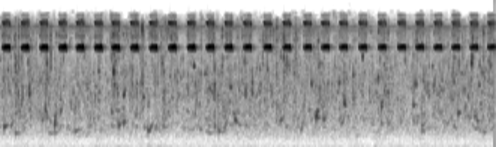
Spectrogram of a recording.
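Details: Cricket chirping in a tight rhythm, a master sound for tutoring white-rumped shamas: high, regular pulses near four per second, slightly softer here, set against a lively trickling, crackling background.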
